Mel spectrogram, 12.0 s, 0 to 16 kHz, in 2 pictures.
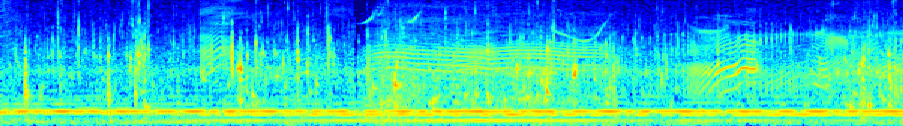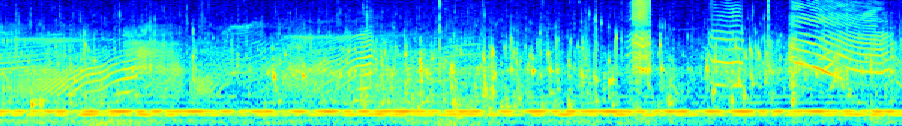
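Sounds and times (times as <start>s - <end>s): slow ambient music: 0.0s - 12.0s
dolphin whistles and clicks: 10.2s - 12.0s.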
